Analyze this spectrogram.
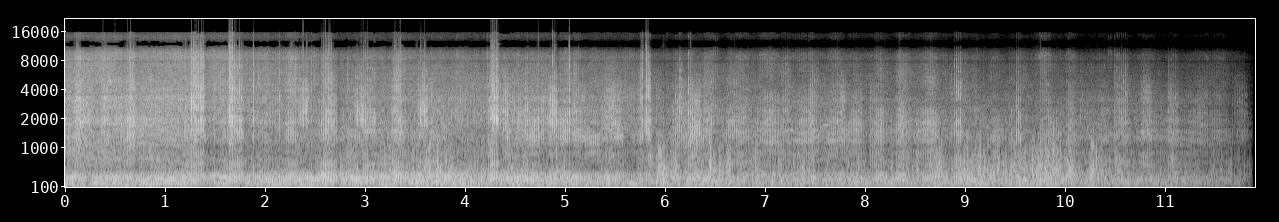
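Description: Quad bike engines buzz and roar as they race over dirt.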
